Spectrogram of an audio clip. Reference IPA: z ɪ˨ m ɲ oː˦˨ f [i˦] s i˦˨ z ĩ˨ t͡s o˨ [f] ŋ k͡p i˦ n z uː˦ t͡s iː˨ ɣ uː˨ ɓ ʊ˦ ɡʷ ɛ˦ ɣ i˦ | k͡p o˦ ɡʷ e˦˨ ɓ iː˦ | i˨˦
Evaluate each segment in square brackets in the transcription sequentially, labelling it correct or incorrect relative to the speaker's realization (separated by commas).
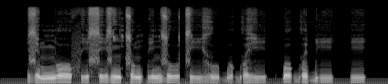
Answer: incorrect, incorrect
